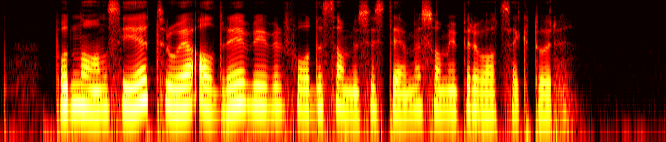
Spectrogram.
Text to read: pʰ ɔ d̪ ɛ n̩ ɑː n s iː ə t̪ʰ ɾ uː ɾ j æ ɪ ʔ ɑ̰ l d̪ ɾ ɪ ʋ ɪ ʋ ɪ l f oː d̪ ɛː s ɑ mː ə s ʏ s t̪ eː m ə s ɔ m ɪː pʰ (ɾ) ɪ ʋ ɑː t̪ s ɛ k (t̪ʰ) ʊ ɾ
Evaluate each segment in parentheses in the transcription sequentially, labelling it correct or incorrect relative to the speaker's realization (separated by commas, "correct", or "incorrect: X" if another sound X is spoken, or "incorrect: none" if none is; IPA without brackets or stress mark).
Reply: correct, incorrect: t̪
